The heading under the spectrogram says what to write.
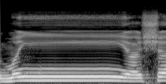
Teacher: نون سکین کا یا کے اندر ادغام کریں گے اور ایک الف کے برابر گنہ کریں گے. یہ نون کو نہیں پڑھیں گے, میم کو سیدھا یا سے ملائیں گے.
